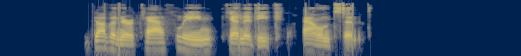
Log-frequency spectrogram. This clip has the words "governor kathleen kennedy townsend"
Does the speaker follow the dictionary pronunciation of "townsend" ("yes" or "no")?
no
